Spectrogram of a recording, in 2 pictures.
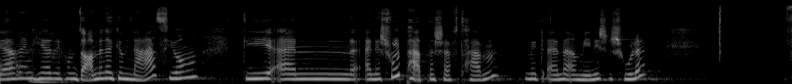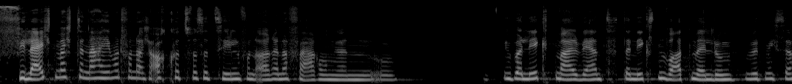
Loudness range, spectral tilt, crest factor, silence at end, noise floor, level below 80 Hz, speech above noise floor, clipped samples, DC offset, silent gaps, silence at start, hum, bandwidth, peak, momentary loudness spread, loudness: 4 LU; -3.5 dB/octave; 22 dB; 0 s; -78 dBFS; -80 dBFS; 42 dB; under 0.1%; under 0.1%; none; 0 s; none; 16.5 kHz; -14 dBFS; 13 LU; -35 LUFS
